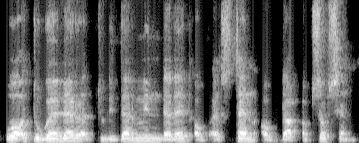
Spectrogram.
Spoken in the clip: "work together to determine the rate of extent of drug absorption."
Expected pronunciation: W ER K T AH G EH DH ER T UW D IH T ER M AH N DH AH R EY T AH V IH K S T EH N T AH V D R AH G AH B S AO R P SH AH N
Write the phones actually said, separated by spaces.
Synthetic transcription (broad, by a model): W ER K T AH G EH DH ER T UW D IH T ER M AH N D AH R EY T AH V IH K S T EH N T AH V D AH AH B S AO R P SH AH N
